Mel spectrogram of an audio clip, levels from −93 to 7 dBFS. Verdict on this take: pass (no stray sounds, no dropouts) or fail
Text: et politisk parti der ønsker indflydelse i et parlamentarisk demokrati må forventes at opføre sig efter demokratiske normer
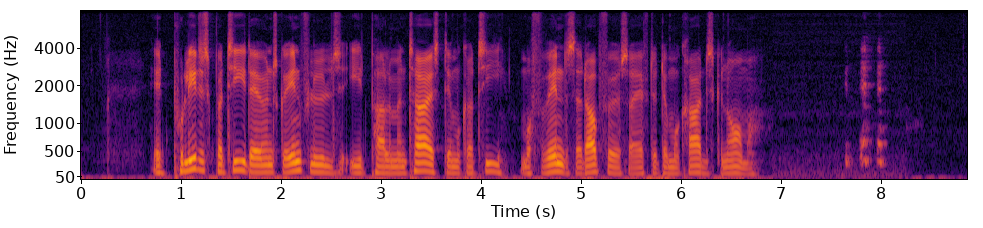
fail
